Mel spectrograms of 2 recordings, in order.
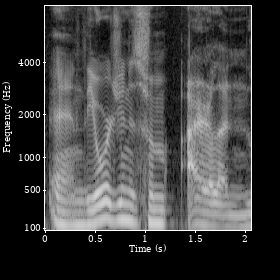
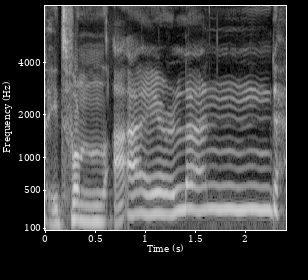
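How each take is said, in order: First: Said in the usual way. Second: High, slow put-on voice on "Ireland"; playful high sing-song on "It's from Ireland"; hammed-up repeat. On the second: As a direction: drag out "Ireland" high and silly.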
